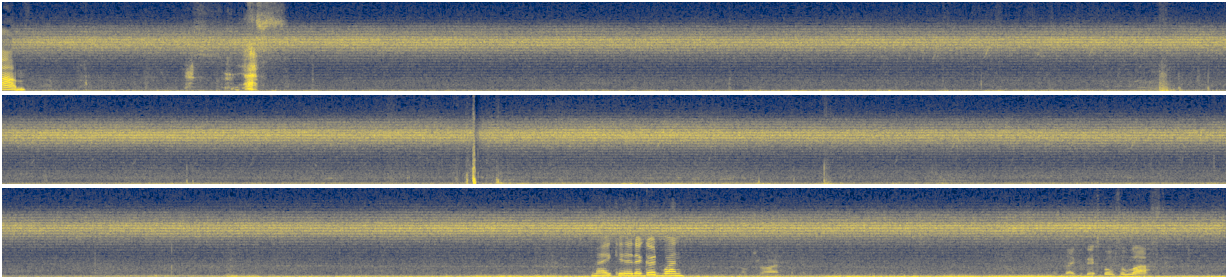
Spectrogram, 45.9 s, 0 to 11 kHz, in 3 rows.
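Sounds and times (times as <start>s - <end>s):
low wind rumble: 0.0s - 15.4s, 30.7s - 45.9s
high-pitched insect drone: 0.0s - 45.9s
boot kicking a ball: 21.0s - 21.8s.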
